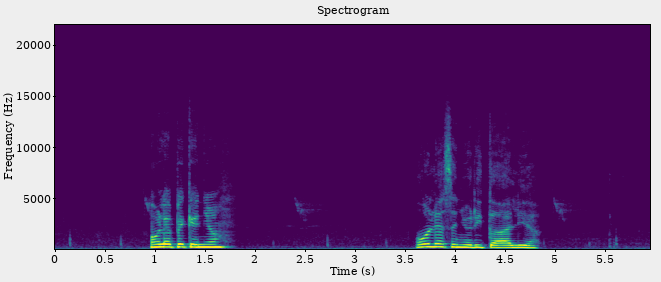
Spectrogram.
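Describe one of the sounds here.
A boy speaks cheerfully nearby.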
